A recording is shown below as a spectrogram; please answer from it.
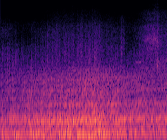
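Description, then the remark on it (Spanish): A steady, loud roar of jet engines, broad and rumbling with a whooshing high end, holding constant throughout as a large airliner taxis toward its assigned runway for takeoff at Istanbul International Airport. “El gigantesco jet inicia la maniobra para el despegue, enfilando nariz hacia la pista señalada en el Aeropuerto Internacional de Estambul.”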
